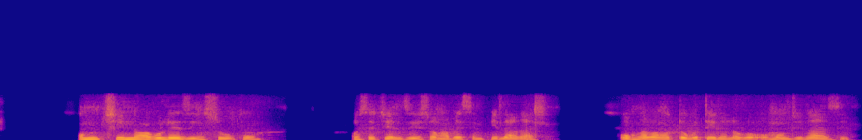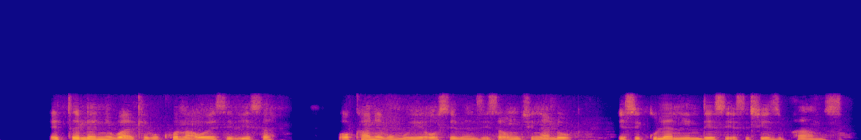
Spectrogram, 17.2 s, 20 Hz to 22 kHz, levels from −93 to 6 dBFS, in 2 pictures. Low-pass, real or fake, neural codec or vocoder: 7.2 kHz; fake; codec, 16 kHz in and 24 kHz out, 1 kbps, XY-Tokenizer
